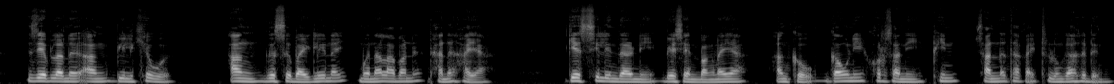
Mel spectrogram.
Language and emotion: Bodo, sad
